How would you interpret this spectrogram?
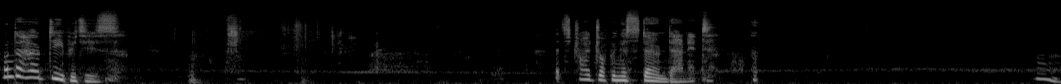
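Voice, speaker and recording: High-voiced, anxious young hobbit. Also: male voice, huge pitch swings, a little fast. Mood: curious. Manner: fretful, boyish. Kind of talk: classic radio drama acting. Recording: 1980s radio drama, faint background noise.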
